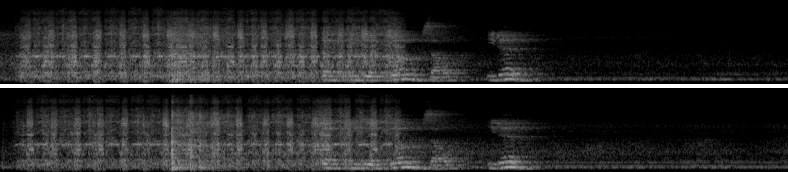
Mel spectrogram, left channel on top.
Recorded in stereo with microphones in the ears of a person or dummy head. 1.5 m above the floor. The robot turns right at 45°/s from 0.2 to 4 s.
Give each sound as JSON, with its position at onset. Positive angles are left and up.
{"t": 1.7, "sound": "a clunk", "side_deg": -40, "distance_m": 0.7}
{"t": 3.2, "sound": "a woman speaking", "azimuth_deg": -5, "distance_m": 5.0}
